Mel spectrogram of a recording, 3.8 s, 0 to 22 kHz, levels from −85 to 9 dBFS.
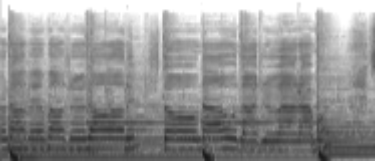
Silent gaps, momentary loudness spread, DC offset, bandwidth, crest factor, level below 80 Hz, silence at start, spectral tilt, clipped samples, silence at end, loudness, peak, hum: none; 4 LU; under 0.1%; 16.5 kHz; 14 dB; -22 dBFS; 0 s; -5 dB/octave; under 0.1%; 0 s; -14 LUFS; 0 dBFS; none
